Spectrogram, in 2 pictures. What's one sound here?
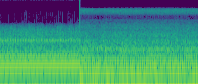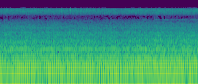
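A motorcycle engine hums while cruising along a road.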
